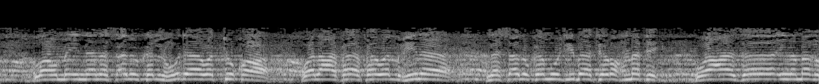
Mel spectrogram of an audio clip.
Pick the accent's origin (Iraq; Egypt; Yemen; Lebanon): Egypt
